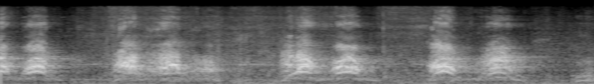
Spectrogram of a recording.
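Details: Dogs attacking a pool vacuum; sharp, mid-pitched barks come in quick pairs, about six barks over four seconds, with short silent gaps between the pairs.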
